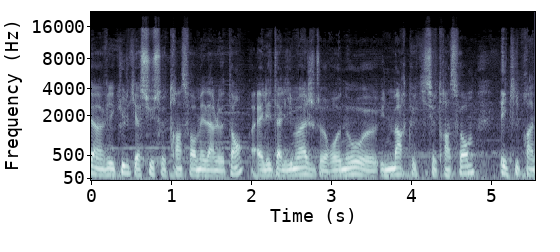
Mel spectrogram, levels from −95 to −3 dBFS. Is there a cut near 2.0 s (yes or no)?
yes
